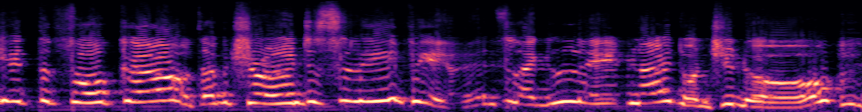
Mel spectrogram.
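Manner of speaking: very high-pitched hollering. Someone in the smithy orders an intruding visitor out late at night, yelling. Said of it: "you hear this yelling from the smithy".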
